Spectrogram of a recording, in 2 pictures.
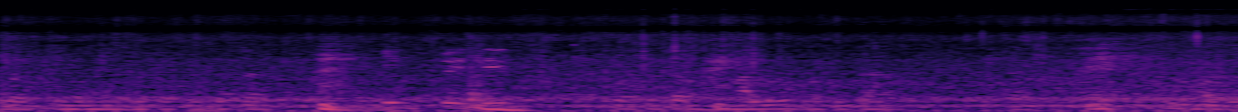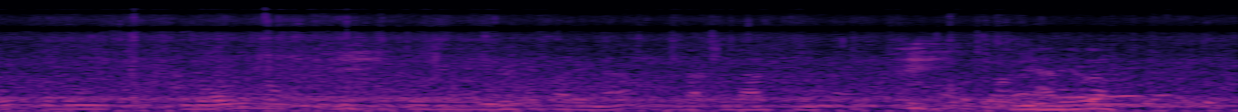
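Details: Colony of Asian honey bees (Apis cerana) inside straw, a constant low buzzing drone under intermittent Bengali conversation as people work to smoke the nest.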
